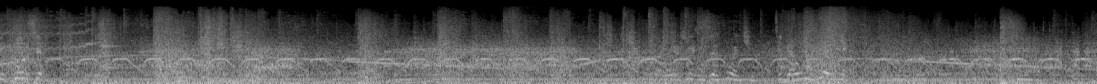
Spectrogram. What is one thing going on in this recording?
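A car engine roars at high revs.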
